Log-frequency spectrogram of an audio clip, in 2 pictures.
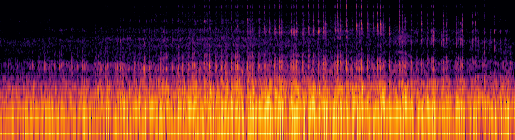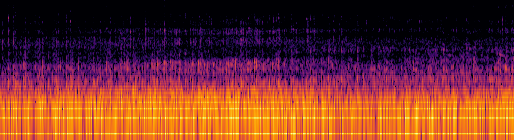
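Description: Hot-rod engines running loud as cars drive slowly past, the sound swelling about four seconds in and again near the end as another car approaches.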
